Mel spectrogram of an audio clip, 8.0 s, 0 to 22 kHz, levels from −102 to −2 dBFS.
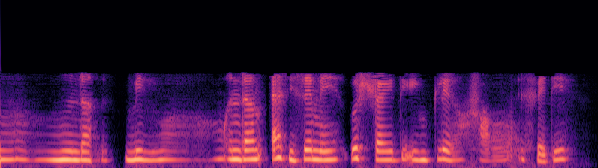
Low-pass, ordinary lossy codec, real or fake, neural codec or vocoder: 3.6 kHz; MP3, 24 kbps; fake; codec, 16 kHz, about 1 kbps, DyCAST, with the encoder's durations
